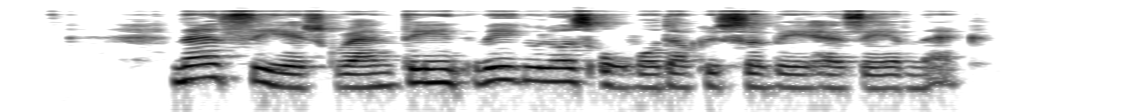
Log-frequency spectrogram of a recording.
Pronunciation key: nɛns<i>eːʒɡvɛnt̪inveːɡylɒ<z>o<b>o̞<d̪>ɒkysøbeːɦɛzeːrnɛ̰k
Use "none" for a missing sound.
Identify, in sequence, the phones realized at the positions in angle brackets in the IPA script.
i, z, v, d̪

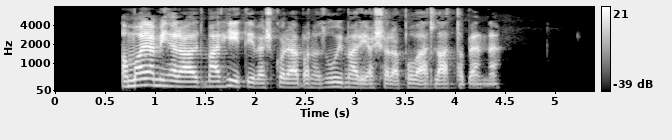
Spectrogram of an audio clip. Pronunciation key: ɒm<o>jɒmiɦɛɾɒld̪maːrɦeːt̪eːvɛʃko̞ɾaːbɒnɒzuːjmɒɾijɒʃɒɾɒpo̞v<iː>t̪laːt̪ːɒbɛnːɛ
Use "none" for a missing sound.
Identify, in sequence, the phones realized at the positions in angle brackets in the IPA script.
ɒ, aː

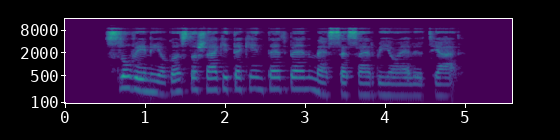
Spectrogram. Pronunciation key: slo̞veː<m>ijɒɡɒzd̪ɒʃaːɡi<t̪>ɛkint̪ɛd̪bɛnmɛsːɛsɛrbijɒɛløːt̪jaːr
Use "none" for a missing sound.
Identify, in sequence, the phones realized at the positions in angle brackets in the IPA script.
n, t̪

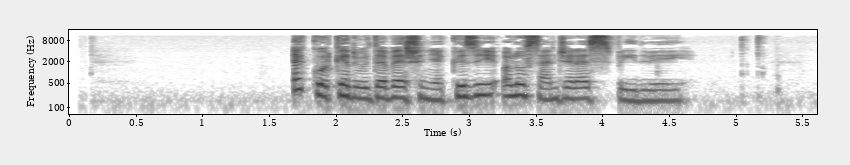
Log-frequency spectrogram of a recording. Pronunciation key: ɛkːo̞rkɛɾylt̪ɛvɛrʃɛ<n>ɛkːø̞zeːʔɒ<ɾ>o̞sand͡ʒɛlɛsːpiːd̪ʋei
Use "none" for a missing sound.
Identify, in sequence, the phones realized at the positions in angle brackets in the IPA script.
ɲ, l

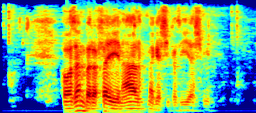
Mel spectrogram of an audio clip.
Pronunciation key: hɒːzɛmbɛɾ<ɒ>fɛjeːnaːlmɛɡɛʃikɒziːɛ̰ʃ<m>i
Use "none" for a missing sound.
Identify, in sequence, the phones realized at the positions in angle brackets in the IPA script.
ɒ, m

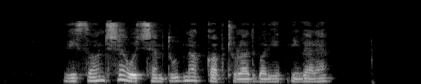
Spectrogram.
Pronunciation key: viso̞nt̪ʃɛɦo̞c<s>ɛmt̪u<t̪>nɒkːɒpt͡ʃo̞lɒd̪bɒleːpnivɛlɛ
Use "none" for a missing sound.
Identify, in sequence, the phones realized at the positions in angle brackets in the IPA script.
ʃ, d̪

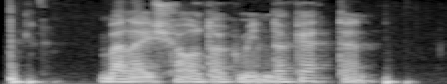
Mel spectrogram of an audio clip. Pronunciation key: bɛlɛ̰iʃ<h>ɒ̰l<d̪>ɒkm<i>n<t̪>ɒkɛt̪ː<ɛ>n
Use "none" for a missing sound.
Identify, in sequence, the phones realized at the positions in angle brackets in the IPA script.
h, t̪, i, d̪, ɛ

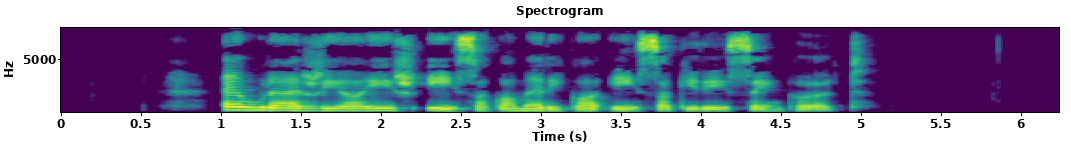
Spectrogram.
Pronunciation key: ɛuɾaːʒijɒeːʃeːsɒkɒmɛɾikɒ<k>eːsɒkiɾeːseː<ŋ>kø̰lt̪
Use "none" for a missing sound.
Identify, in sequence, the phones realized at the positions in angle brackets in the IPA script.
ʔ, ŋ

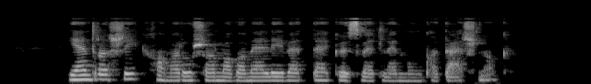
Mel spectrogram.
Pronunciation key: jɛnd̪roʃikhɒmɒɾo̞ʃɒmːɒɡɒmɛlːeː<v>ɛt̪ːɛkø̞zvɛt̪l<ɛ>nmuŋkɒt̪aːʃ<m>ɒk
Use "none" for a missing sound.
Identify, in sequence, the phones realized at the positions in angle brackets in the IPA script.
v, ɛ, n

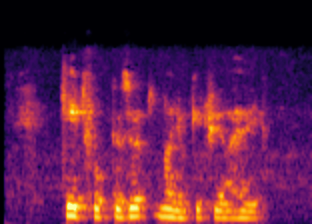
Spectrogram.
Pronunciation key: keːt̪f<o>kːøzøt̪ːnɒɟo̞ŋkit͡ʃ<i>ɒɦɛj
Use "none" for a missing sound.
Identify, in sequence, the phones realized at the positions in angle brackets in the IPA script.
o, i

